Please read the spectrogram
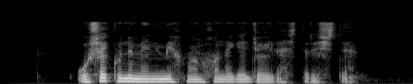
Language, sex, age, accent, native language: Uzbek, male, 18-24, Jizzax, Uzbek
